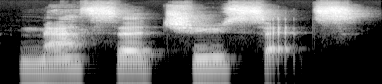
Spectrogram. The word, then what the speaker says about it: Massachusetts: Indo um pouco mais ao norte, o terror de muita gente, o estado de Massachusetts, Massachusetts, Massachusetts. Sim, Massachusetts. Nota que esse CHU aí eles falam ch, Massachusetts.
